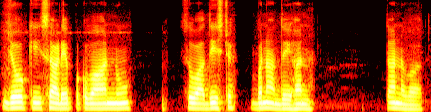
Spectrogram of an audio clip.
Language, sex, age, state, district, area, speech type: Punjabi, male, 18-30, Punjab, Pathankot, urban, spontaneous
